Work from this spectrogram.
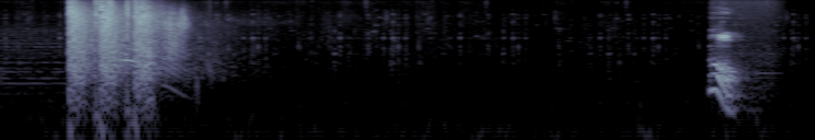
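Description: A fanned revolver firing three rapid shots in the Western tactics game Hard West, heard as a loud clustered burst near the start, followed by quiet and one short sharp report near the end.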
